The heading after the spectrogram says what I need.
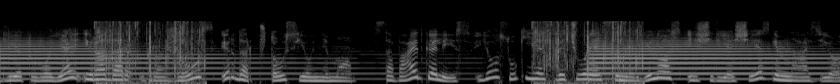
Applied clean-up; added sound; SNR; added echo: none; Crumpling, crinkling / Crackle + Trumpet; 2 dB; none.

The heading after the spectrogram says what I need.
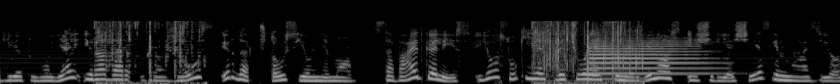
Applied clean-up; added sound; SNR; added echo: classical method spectral subtraction.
